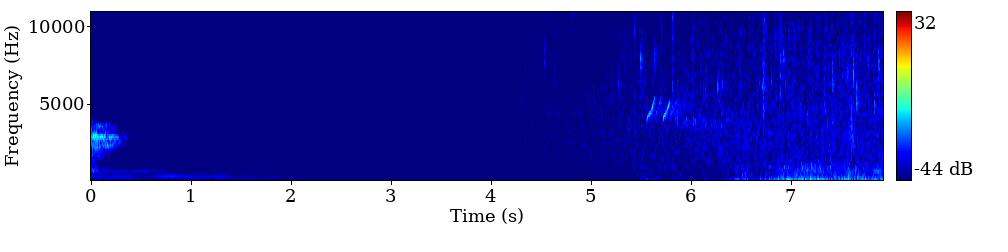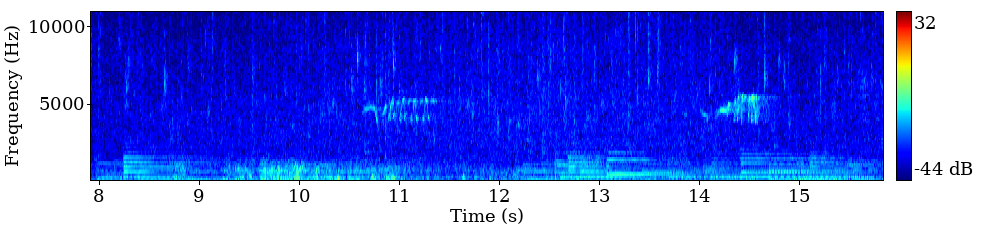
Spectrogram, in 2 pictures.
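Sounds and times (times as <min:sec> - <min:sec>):
rain pattering: 0:03.8 - 0:15.8
deep rolling rumble of thunder: 0:06.4 - 0:15.8.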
